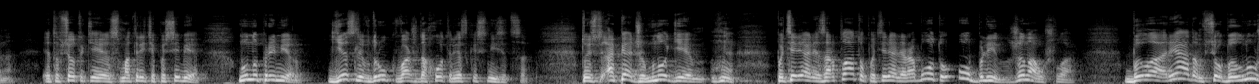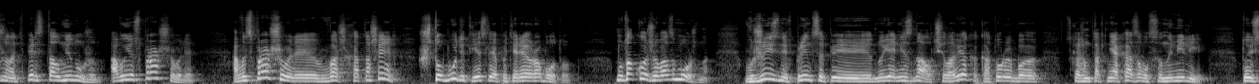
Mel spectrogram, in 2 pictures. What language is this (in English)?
Russian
